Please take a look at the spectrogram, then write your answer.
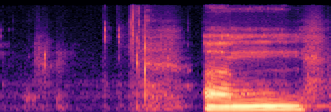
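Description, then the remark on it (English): A handful of soft, scattered clicks on a computer keyboard tap out over about two seconds as a name is typed into a search, followed by a loud, steady buzzing synthesizer tone that sustains for roughly a second before cutting off. “You can also start typing a name and it will like find the best match.”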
